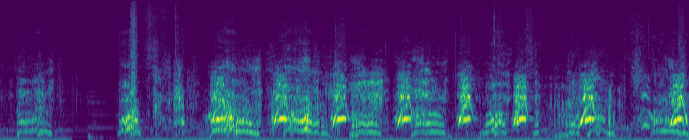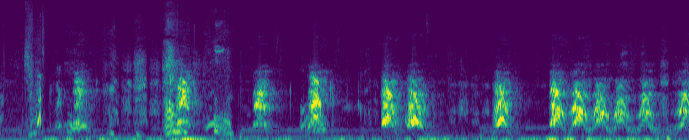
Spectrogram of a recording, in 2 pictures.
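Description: Dogs barking, many short barks and yips in quick succession, over background music.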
